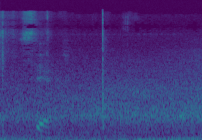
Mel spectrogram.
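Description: A short spoken dog-training command, 'sit', over a steady low rumble, with one sharp click about a second in.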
